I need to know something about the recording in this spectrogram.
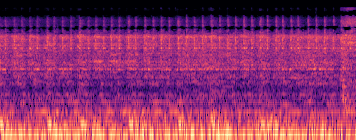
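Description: Heavy metal band playing live at high volume, the sound dominated by a dense, fast low-end rhythm of kick drums and low, distorted guitar and bass riffing.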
